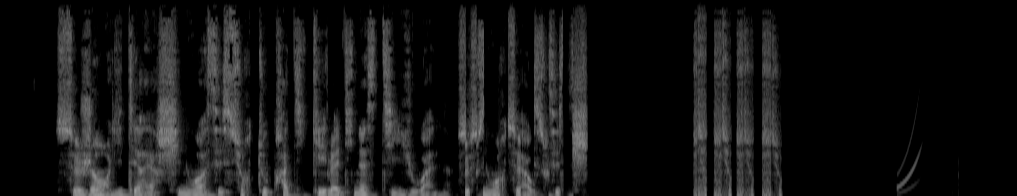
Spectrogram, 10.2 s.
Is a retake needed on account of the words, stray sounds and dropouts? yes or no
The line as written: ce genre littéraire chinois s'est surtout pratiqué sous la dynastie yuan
yes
